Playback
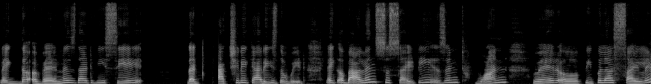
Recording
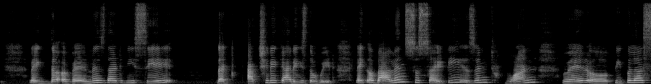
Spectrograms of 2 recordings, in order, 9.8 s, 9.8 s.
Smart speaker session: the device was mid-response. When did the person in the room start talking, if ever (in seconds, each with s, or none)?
none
